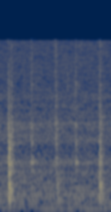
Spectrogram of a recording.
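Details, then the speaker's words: Antique Westminster chime mantel clock, during repositioning to find its center of gravity, ticking about three times a second with slightly uneven tick-tock spacing; clock slightly out of beat. "And notice you hear that ticking. That's off, because it's a little bit, it's not a perfect tick."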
